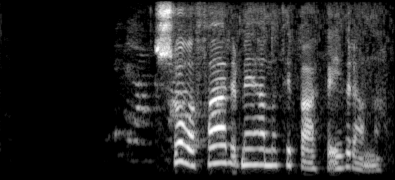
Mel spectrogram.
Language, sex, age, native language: Icelandic, female, 30-39, Swedish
